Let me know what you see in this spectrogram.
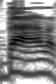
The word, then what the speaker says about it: Baal: Now, of course, the word Baal, or Baal as some pronounce it, appears 6 times in the translation of the NIV in Hosea.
